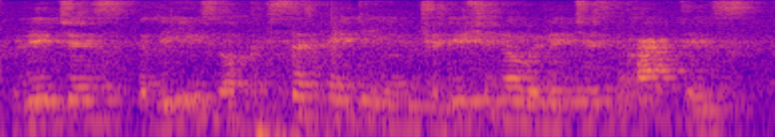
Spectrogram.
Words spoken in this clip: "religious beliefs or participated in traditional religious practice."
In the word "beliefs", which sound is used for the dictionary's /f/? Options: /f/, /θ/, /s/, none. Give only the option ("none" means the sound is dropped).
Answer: none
